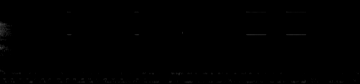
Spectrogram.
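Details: Fingertip clip pulse oximeter, battery-operated, taking an SpO2 and heart rate reading in a demonstration of its use: faint, soft high beeps over quiet room noise.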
